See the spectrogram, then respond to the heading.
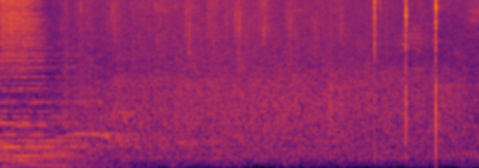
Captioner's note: audience applauding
